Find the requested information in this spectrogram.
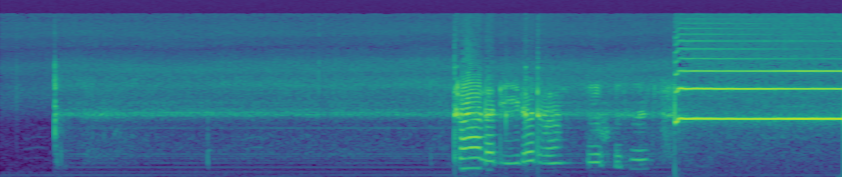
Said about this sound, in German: Es piept. Es hat gepiept. Ja, jetzt red mal. Ja, es hat gepiept eben gerade in meinem Ohr.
